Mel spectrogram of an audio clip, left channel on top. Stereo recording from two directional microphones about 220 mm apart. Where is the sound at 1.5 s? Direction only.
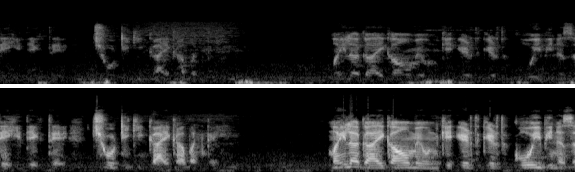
40° right (ahead or behind).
